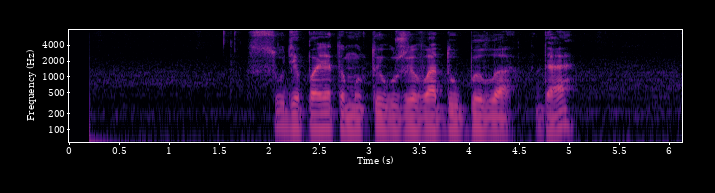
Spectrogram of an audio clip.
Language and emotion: Russian, angry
